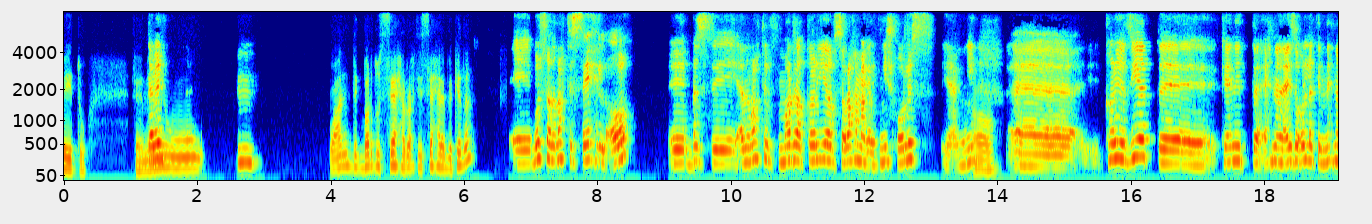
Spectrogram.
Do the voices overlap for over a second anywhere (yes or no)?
no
